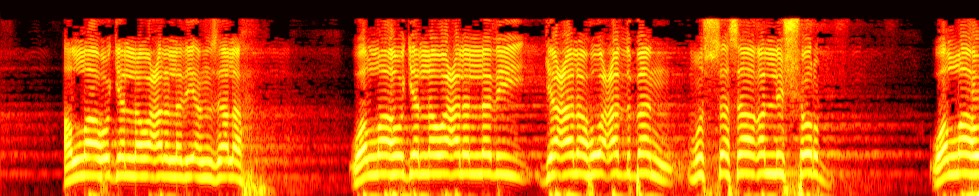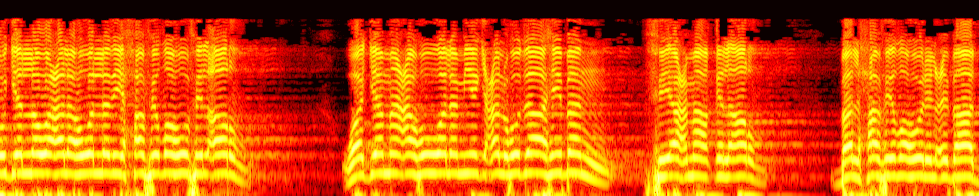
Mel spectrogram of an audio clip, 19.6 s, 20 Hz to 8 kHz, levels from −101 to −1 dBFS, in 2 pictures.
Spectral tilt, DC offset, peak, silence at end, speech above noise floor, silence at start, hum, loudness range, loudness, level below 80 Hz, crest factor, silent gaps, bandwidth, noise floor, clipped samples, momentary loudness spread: -4 dB/octave; under 0.1%; -2 dBFS; 0 s; 41 dB; 0.65 s; none; 3 LU; -15 LUFS; -36 dBFS; 14 dB; none; 6.4 kHz; -56 dBFS; under 0.1%; 8 LU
